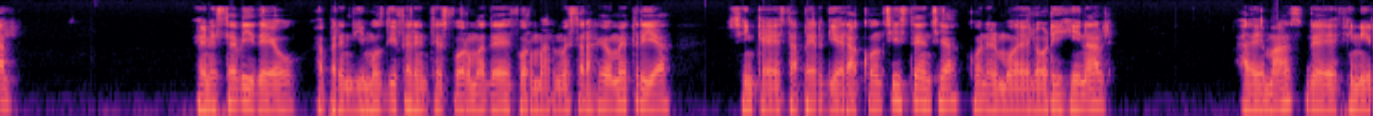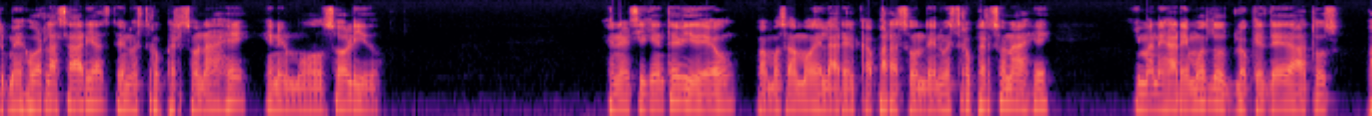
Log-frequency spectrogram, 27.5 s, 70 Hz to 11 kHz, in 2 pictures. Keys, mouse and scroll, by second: 3.1 click, 11.0 f, 12.2 Tab.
